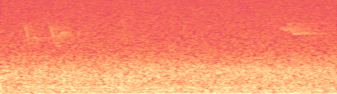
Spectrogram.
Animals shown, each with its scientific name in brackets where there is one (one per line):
Red-eyed Vireo (Vireo olivaceus)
